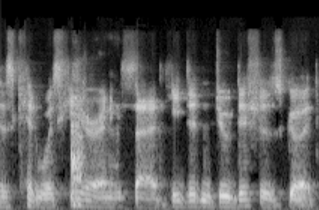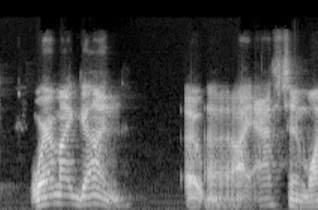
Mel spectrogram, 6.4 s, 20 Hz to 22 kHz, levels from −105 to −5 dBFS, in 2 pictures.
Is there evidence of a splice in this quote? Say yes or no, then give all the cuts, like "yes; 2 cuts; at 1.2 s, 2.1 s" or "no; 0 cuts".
yes; 2 cuts; at 3.4 s, 5.2 s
